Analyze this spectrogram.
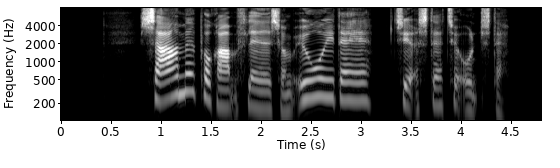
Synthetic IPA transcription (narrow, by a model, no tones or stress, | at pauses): sɑ̈məð̩ˠpʰʁo̝ɡ̥ʁɑ̈m̰flɛːð̞̩ˠəsɒ̽møʊʁiid̥ɛ̰ː | t͡sʰiɐ̰sd̥æt͡sʰe̝lʔɔ̽n̰sd̥æ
